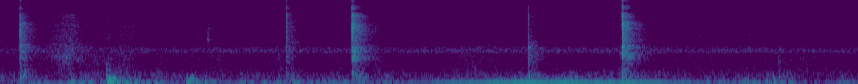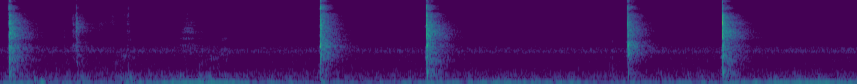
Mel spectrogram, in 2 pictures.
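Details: Clicking from the ankle joint: repeated sharp clicks at an uneven pace, about one every two seconds, over a low hum.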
